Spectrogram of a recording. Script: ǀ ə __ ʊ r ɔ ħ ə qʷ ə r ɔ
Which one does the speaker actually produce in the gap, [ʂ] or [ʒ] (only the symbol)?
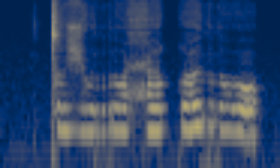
ʒ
